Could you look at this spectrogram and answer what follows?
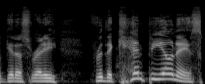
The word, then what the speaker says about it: Campeones: How do you say it again? Campeones. – Campeones. – Campeones. – Campeones. Yeah, he'll help us with our Spanish. – Yeah, Campeones.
